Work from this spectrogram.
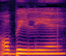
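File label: "obilie", Slovak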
